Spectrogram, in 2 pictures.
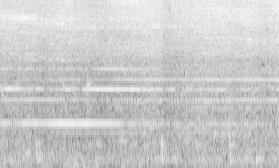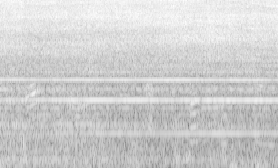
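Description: Passenger train moving alongside the platform: a steady rumble with several high, steady whines, a lower whine joining partway through.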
